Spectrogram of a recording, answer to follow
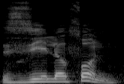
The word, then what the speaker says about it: xylophone: Xylophone is spelled X-Y, which is pronounced Z. L-O, which is pronounced lo. And P-H-O-N-E, pronounced phone. So le xylophone.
